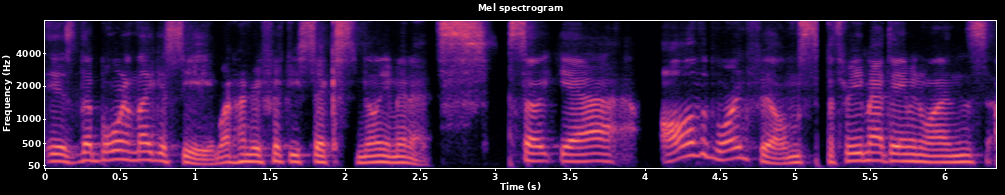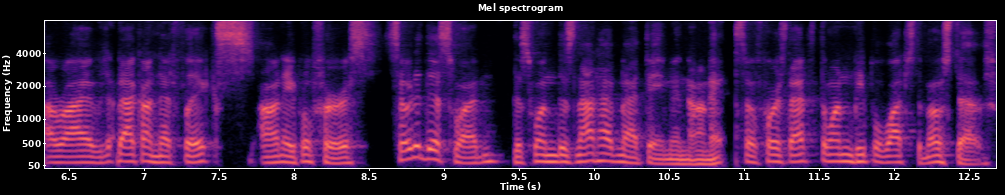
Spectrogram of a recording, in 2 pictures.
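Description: A man speaks with an unremarkable speaking voice at a fairly high pitch and a moderate pace, with hardly any pauses, very even loudness and ordinary pitch variation, on a very clean recording with a silent background. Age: 40s. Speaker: content creator and gamer, podcast co-host. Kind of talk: casual chat.

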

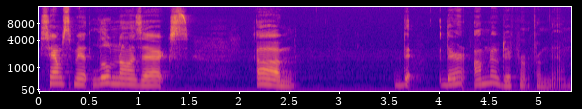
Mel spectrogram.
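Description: On a very clean recording with a silent background, a woman with a Louisiana accent speaks at a fairly high pitch with very wide pitch swings. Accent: US Southern (Louisiana). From Shreveport, Louisiana. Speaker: photographer. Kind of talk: casual chat.

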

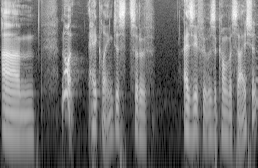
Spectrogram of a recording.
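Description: Long, frequent pauses break up a man's fairly slow speech in an Australian accent. His pitch is fairly low and his intonation fairly even. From Toowoomba region, Queensland, Australia. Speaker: comedian. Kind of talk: casual chat.

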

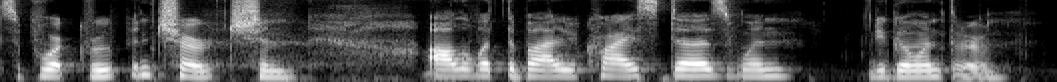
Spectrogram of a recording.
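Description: A woman speaks with a Southern US accent. Her pitch is medium. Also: very clean recording, silent background. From US South, Birmingham, Alabama. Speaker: widow and mother of seven. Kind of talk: interview, personal testimony.

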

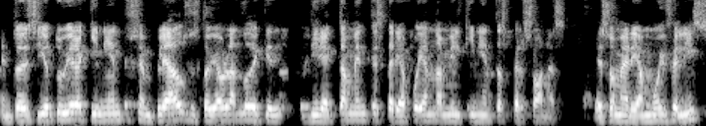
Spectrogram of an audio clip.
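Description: A man with a Mexican accent speaks at a fairly quick pace and fairly high pitch. His intonation is monotone and flat, his loudness very even. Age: 20s. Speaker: entrepreneur, live stream host. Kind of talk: casual chat. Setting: Instagram live video.

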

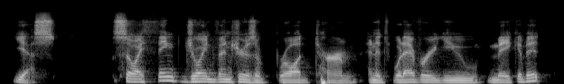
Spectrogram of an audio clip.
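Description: With a dry, close sound, no echo, and a very clean recording against a silent background, a man speaks in a fairly low pitch with ordinary pitch variation, a normal speaking voice. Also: fairly slow pace, very even loudness. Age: 20s. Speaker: real estate asset manager. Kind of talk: casual chat.

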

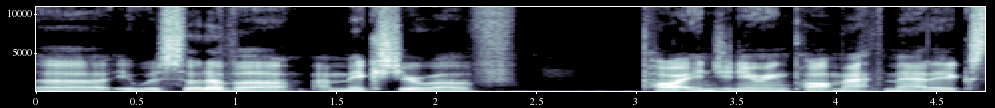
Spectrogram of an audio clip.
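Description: With ordinary pitch variation, a man speaks at a very deep, low pitch. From Southwest England. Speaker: company CEO. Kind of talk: interview conversation.

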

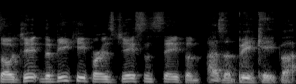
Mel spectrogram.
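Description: A man with an Irish accent at medium pitch and a fairly quick pace, ordinary pitch variation, quiet background. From Ireland. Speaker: podcaster. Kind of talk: casual chat. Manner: animated.

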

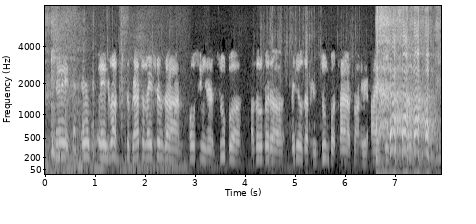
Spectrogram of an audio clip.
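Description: A man projects his high voice at a fairly slow pace, with ordinary pitch variation. Noticeable background noise sits behind him. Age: 40s. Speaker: caller. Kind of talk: phone call-in. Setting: phone call.

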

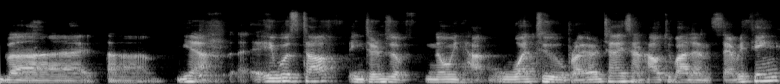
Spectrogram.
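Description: A man speaks with a Spanish accent. His pace is very slow. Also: medium pitch for a man, ordinary pitch variation. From Argentina, Buenos Aires. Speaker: MBA student. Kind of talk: interview.

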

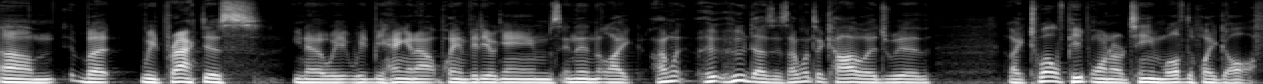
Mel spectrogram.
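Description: In an Alabama accent, the speaker talks at a moderate pace with fairly even intonation and a dark, mellow tone, the sound dry and close with no echo. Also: man, medium pitch for a man. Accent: Southern US (Alabama). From US South, Huntsville, Alabama. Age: 30s. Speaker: basketball coach sharing testimony. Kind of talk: faith testimony interview.

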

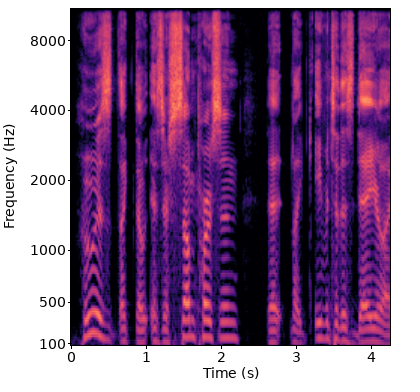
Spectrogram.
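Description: Recorded dry and close with no echo against a silent background, the very clean clip has a man talking at a very fast pace. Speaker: podcast co-host, restaurant owner. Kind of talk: casual interview chat.

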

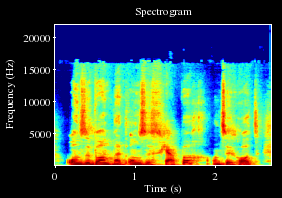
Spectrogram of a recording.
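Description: A woman's medium-pitched, somewhat breathy voice with fairly even intonation comes through on a very clean recording with a silent background. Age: 30s. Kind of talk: casual interview. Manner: halting.

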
